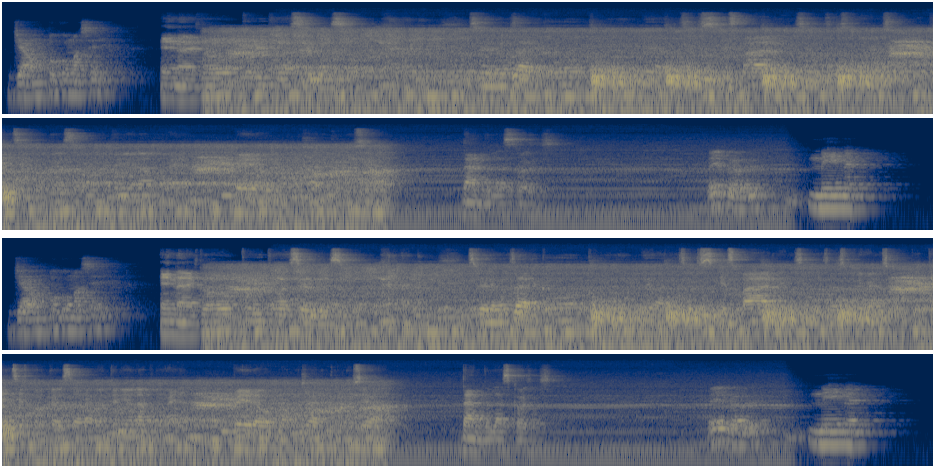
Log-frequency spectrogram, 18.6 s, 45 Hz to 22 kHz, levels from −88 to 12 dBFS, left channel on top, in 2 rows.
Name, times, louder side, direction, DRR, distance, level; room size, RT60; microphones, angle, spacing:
voice 1, 0.1-1.1 5.1-5.2 16.4-17.8, equal, 45° left, -3 dB, 0.6 m, -34 dB
voice 2, 1.6-13.2 13.9-14.8, right 3 dB, 70° right, 3 dB, 0.4 m, -32 dB
sound 1, 2.0-13.1, equal, 5° left, 0.8 m, -30 dB
sound 2, 2.7-17.2, equal, 55° right, 0.8 m, -44 dB
sound 3, 2.9-9.4, left 2 dB, 25° right, 0.9 m, -31 dB
2.2 x 2.2 x 2.8 m, 0.85 s
head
